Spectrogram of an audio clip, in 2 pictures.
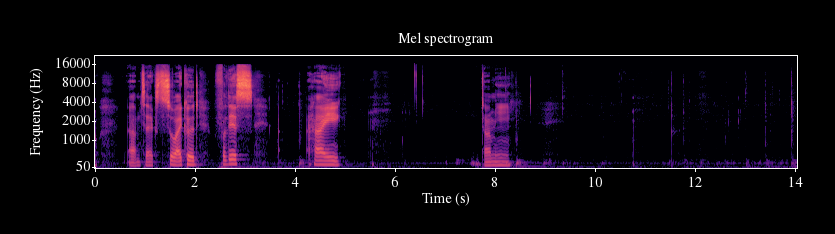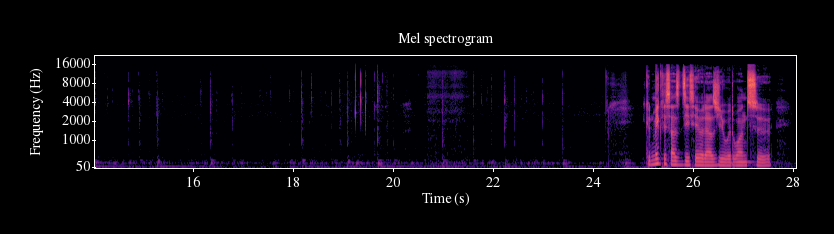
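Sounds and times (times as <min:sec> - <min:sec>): low steady hum: 0:00.0 - 0:28.0
typing on a keyboard: 0:11.4 - 0:20.4, 0:21.0 - 0:23.6.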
